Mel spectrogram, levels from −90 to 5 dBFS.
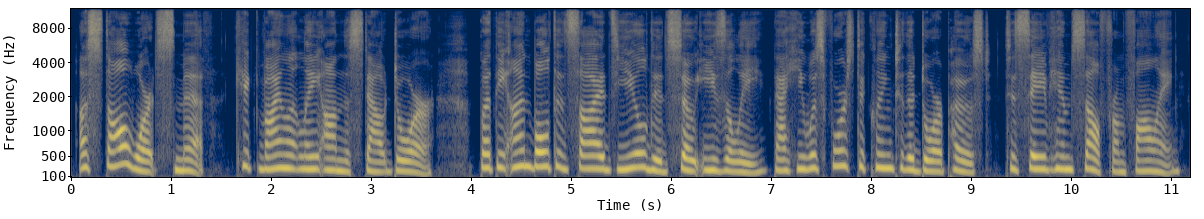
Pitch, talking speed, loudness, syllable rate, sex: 230 Hz, 165 wpm, -17 LUFS, 4.4 syllables/s, female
